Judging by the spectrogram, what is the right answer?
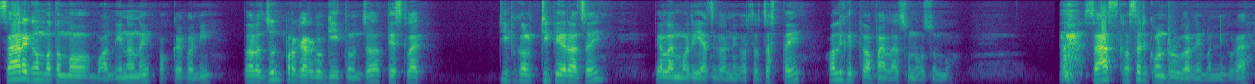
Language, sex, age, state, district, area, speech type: Nepali, male, 45-60, West Bengal, Darjeeling, rural, spontaneous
